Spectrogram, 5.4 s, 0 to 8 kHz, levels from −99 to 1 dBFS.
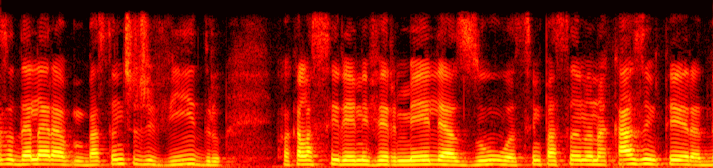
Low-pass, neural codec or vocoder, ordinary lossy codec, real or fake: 7.2 kHz; none; none; real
